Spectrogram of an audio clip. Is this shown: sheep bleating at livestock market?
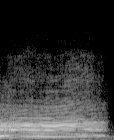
yes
